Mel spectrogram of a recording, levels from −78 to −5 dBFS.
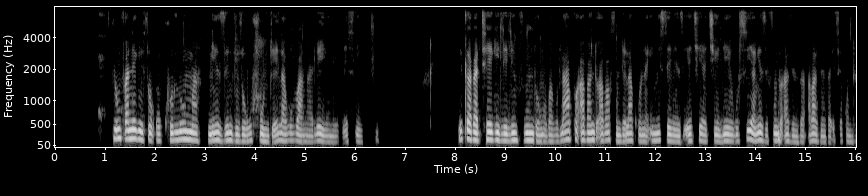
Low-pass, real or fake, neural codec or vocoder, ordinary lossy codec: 7.2 kHz; fake; vocoder, 22.05 kHz, 80 mel bands, Vocos; Opus, 24 kbps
